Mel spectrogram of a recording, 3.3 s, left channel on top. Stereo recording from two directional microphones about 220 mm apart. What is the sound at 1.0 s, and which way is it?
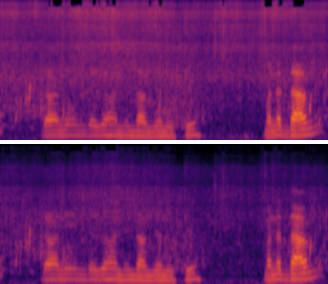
Speech, 30° right (ahead or behind).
